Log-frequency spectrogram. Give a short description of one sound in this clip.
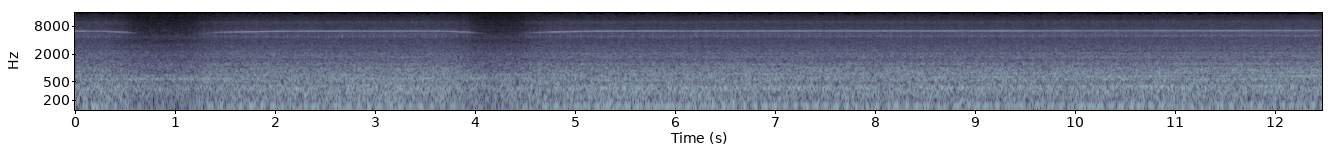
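Tyres roll on a highway with a steady rush.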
